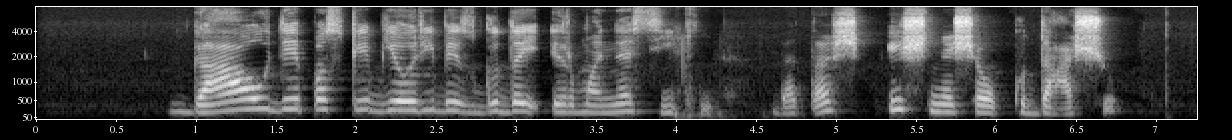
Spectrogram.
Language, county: Lithuanian, Marijampolė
